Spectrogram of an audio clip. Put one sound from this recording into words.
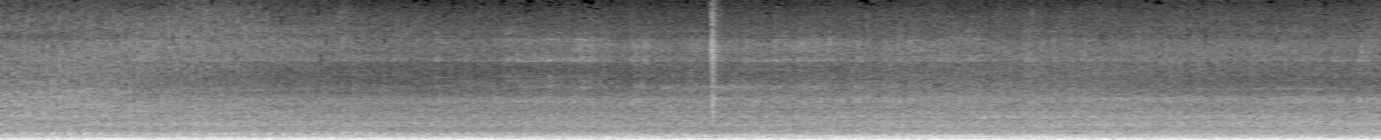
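Tractor engines rumble loudly as tractors drive past.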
